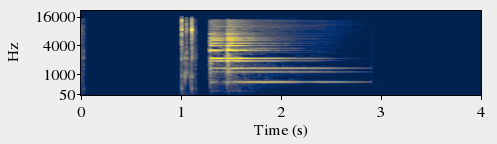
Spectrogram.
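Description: Two quick clicks, then a bright bell ding that rings and fades out over about a second and a half: a subscribe-button and notification-bell sound effect.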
